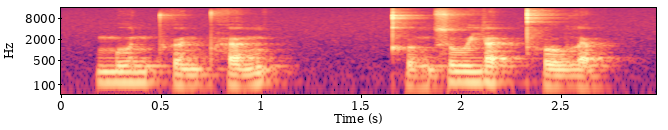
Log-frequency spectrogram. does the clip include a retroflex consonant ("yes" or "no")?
no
